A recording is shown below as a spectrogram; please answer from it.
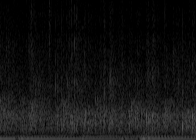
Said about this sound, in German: Komm, lass uns mal klatschen. Und wenn du jubeln magst, darfst du es auch.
